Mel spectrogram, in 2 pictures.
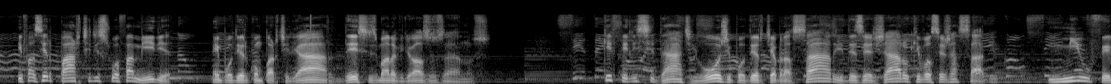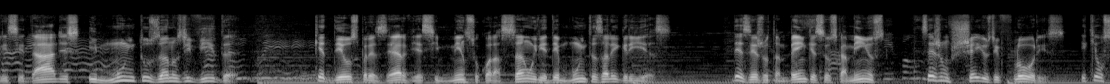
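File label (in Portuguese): Aniversário Evangélico Sogra Masculino, telemensagem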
